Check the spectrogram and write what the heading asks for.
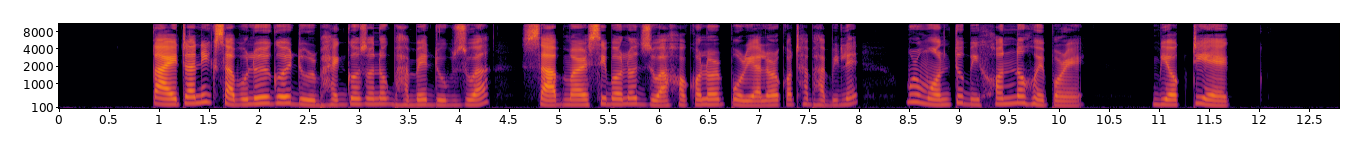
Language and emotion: Assamese, sad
